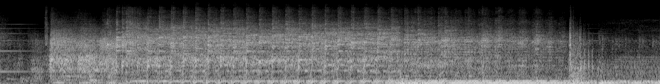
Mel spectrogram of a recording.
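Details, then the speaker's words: Show car air suspension compressor after repairing its power-wire fuse: loud, strong, even motor drone with a fast steady buzz, then clean cutoff; running at full power again after months of weak supply. "The compressor's going. And I haven't heard it this loud in like probably 3 months, because it was never getting the right amount of power, because that thing was probably on its last leg and I never saw it."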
